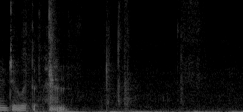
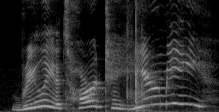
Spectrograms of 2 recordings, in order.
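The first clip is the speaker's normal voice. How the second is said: high, loud startled question; surprised; 8 dB louder than usual. Real, not acted. Startled by viewer saying inaudible.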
